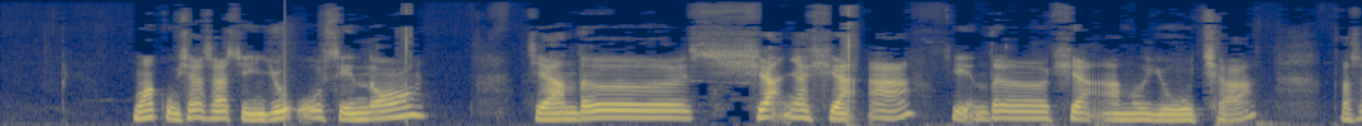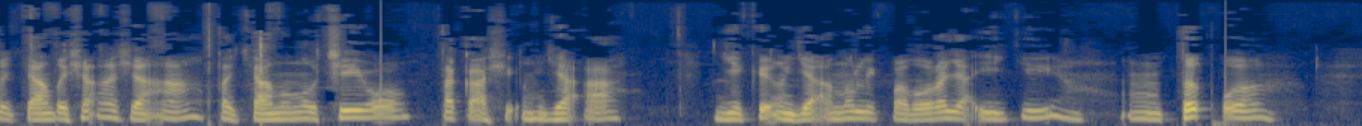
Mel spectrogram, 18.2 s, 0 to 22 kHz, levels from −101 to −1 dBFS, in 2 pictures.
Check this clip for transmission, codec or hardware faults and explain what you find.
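Three small skips in the speech, at 1.89, 11.61 and 17.24 s. Each is a point where the sound jumps forward, losing roughly 10 ms, or a few ms in the last one. That's most likely a dropped buffer (overrun): samples weren't collected in time and were overwritten.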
